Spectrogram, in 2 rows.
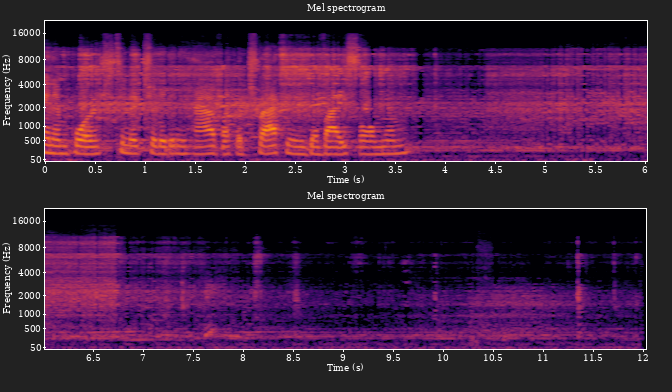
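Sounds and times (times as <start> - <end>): steady noise: 0.0 - 12.0.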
